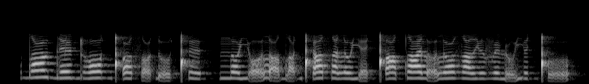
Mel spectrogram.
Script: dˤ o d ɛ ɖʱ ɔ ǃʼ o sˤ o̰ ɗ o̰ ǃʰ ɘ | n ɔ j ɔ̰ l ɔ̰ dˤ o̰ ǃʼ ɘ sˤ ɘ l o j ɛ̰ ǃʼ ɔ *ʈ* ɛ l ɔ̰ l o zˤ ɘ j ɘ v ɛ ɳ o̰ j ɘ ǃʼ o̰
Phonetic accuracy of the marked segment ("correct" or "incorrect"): incorrect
